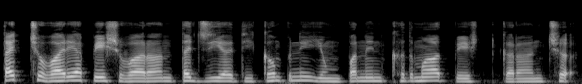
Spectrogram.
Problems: none marked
